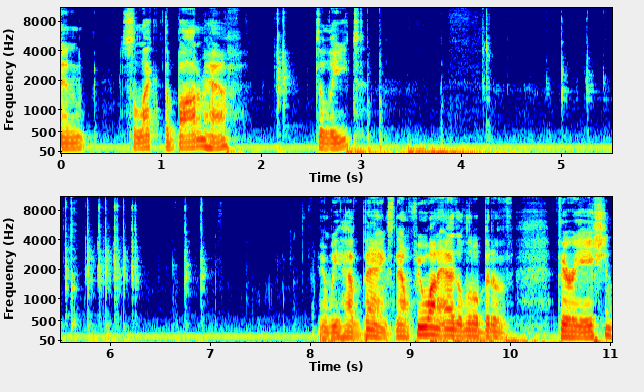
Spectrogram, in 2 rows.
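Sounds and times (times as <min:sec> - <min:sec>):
low steady hum: 0:00.0 - 0:11.0
keyboard and mouse clicks: 0:02.1 - 0:02.4, 0:04.2 - 0:07.1.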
